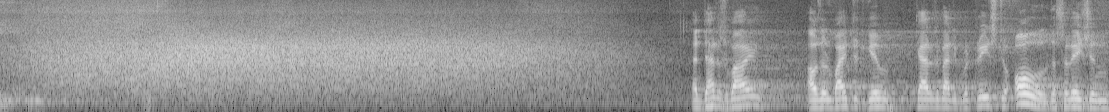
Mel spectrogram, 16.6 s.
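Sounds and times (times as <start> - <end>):
crowd applause: 0.0 - 10.0
speech: 10.4 - 16.6.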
